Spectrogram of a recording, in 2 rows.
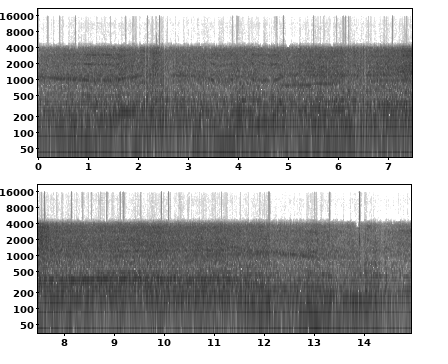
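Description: Doosan 4.5-ton forklift's engine running steadily under way as the forklift drives along a road, heard from the cab.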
